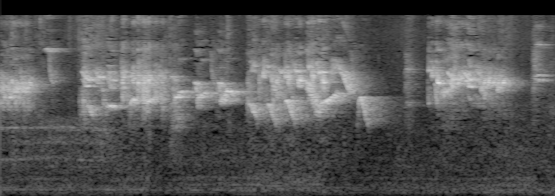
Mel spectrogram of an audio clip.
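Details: Eastern calandra lark singing as the day ends, a lively, varied sequence of chirps, grating buzzes and short descending whistled notes, with a brief lull before a final burst.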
